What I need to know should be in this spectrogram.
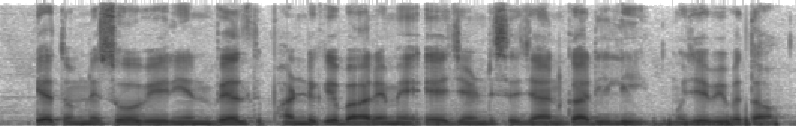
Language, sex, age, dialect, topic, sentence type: Hindi, male, 25-30, Kanauji Braj Bhasha, banking, statement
